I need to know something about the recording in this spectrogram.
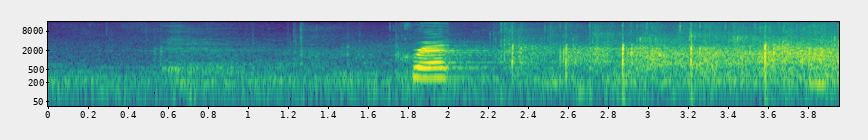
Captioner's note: clapping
